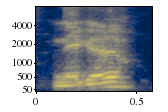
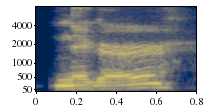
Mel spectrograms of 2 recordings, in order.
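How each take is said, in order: First: The word ends in an open vowel, no R. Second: The word ends with a strong R sound. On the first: The speaker calls it right. "G D A, that's that's fine" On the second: It is not acceptable to say. The speaker calls it wrong. "you put a heavy R at the end"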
